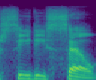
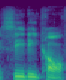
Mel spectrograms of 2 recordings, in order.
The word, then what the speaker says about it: CD Call: Is it pronounced CD call or CD cell? Because CD call. Okay, I'm I think the dyslexia hit. Okay, CD call.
